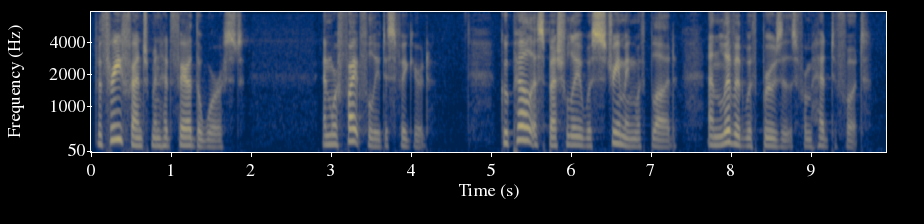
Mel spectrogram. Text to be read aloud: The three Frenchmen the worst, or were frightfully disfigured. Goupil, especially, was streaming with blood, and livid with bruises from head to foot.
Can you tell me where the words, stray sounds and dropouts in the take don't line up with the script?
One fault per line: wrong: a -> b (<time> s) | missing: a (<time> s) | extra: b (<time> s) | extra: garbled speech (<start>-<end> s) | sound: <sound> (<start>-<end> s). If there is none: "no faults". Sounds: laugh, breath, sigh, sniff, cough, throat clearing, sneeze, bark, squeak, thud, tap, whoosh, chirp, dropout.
extra: had fared (0.9 s)
wrong: or -> and (2.9 s)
